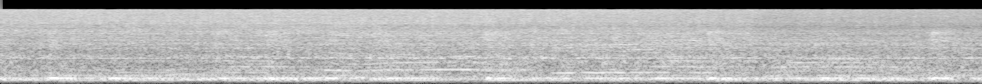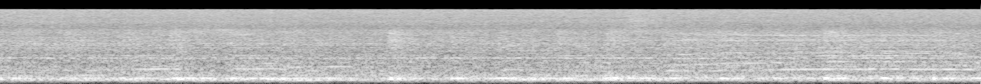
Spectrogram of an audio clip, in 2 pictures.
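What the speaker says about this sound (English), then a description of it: "So now we're going to add some water like this." Water from a tap runs steadily into a big pot being filled for spaghetti, a continuous hissing splash with no pauses and no one talking.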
